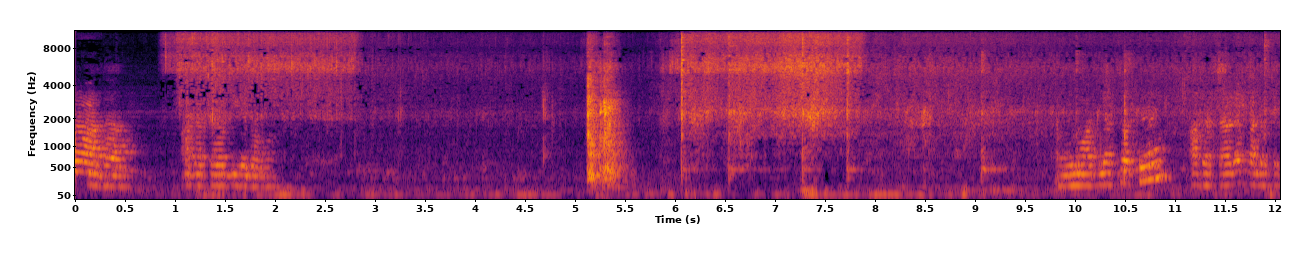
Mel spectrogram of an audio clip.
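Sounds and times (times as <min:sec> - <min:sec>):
spices sizzling in hot oil: 0:00.8 - 0:12.0
metal spatula stirring: 0:05.8 - 0:12.0.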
